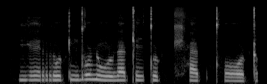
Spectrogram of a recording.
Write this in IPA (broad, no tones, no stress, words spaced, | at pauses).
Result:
jeruʈndu ɳũɳæʈɾit̪uʈ t͡ʃʰæʈt̪ʰoʈ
